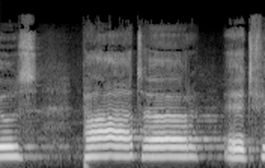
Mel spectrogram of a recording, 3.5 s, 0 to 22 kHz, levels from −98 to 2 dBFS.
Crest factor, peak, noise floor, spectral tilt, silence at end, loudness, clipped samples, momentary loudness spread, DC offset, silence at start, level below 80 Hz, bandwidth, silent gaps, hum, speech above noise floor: 14 dB; -4 dBFS; -44 dBFS; -5 dB/octave; 0 s; -17 LUFS; under 0.1%; 12 LU; under 0.1%; 0 s; -54 dBFS; 16 kHz; none; none; 28 dB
